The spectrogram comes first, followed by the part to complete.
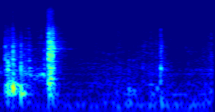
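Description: Plastic lid being fitted and snapped onto a small food processor bowl: one sharp click about half a second in and a fainter click later.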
